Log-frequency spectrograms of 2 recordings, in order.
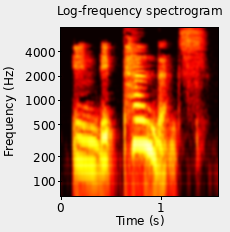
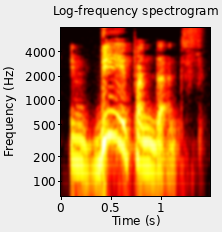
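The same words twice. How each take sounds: First: The stress is on the third syllable. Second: The stress is on the second syllable. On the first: The speaker calls it right. "And the correct one" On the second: The speaker calls it wrong. "Or I can even say"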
